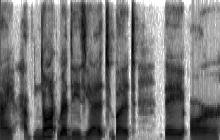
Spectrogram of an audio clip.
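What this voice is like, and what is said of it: Usual voice. Nothing is said of it.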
